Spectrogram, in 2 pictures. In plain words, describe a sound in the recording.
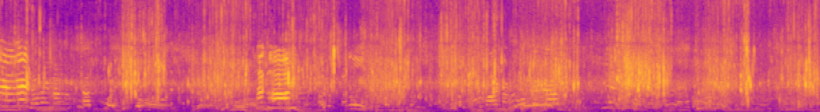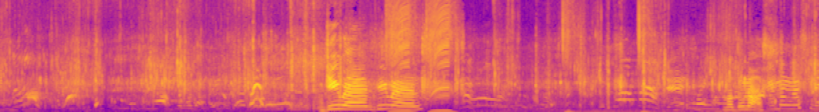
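Feet splash while wading through ankle-deep water.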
